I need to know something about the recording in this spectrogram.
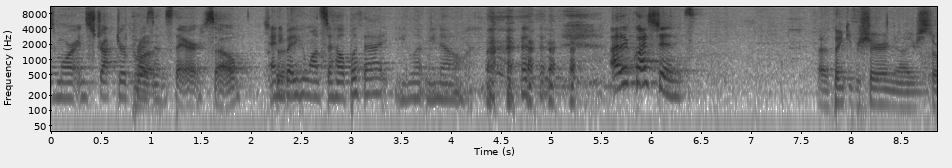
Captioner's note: laughter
